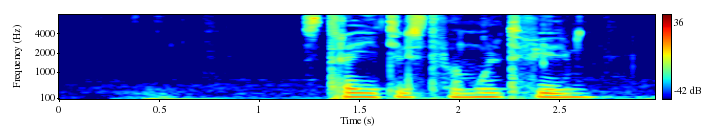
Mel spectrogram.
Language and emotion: Russian, neutral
